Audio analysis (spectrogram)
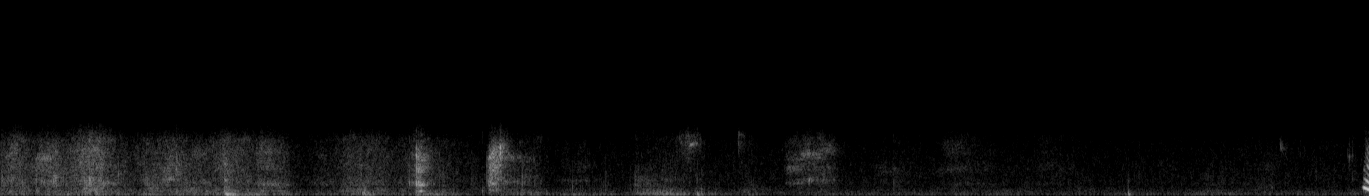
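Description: A cat meows several times in soft, brief calls, close by but faint, set against a quiet, muffled background with a sharp click at the very end.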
